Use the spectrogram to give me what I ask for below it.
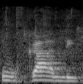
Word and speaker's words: ugali: I was talking about ugali some people were mispronouncing it it's called u u g a l i ugali okay Maze flour maze maze meal I think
